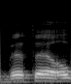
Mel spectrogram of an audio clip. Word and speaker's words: Bethel: And they journeyed from Bethel, or Bethel. We're going to pronounce that L, E-L.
